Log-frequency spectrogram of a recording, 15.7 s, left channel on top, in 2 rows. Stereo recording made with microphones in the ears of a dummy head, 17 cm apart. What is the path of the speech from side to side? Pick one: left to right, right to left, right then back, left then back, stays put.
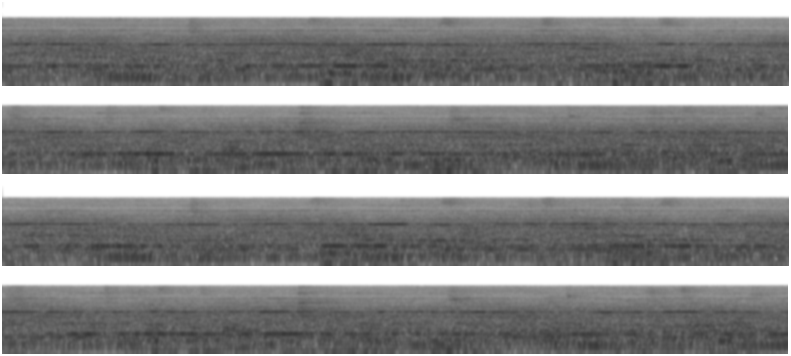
left to right.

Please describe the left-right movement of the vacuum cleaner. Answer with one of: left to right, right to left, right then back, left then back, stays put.
right then back.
